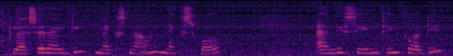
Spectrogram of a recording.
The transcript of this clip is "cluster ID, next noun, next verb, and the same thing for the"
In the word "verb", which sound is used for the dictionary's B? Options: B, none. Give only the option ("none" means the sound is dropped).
none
